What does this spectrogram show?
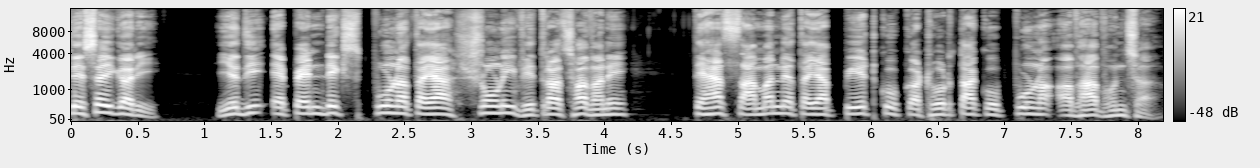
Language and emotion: Nepali, neutral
